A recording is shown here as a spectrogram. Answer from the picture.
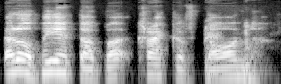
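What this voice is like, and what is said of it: Put-on Scottish accent. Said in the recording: “in my best Scottish accent”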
